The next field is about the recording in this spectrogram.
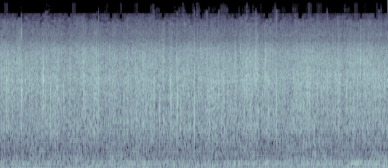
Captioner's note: bicycle whining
